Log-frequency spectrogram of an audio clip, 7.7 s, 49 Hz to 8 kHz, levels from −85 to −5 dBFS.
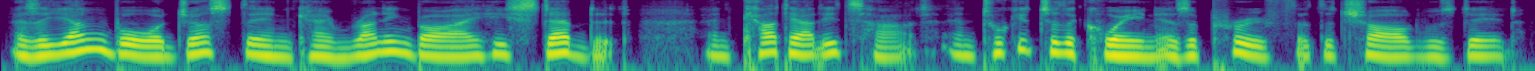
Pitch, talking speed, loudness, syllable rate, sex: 160 Hz, 240 wpm, -17 LUFS, 4.6 syllables/s, male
